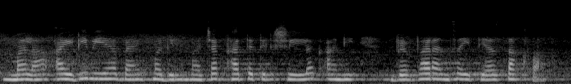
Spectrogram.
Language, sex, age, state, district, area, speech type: Marathi, female, 18-30, Maharashtra, Buldhana, urban, read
